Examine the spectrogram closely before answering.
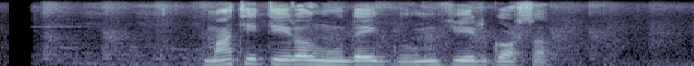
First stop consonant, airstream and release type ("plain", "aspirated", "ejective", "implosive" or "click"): aspirated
